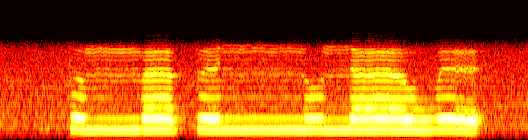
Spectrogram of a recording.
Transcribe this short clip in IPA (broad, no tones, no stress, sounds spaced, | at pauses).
p ɵ mː œ p ø nː u n œː w ø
